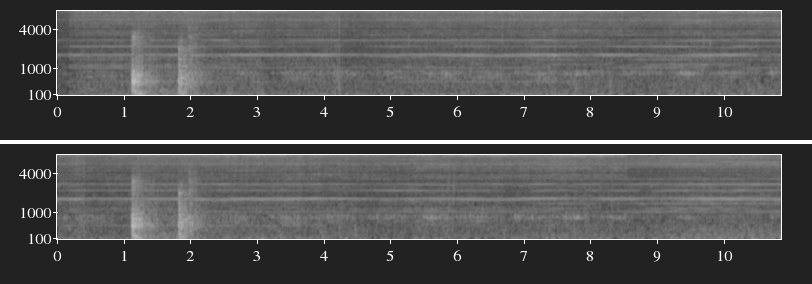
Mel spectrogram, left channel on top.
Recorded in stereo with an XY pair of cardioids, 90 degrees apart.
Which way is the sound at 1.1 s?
10° right.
